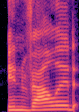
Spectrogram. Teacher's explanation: in-val-id, stress on second syllable.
